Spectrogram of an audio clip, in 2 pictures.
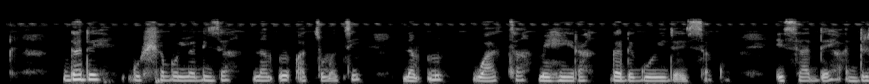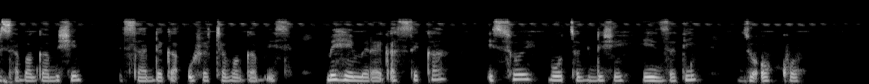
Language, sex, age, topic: Gamo, female, 18-24, agriculture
